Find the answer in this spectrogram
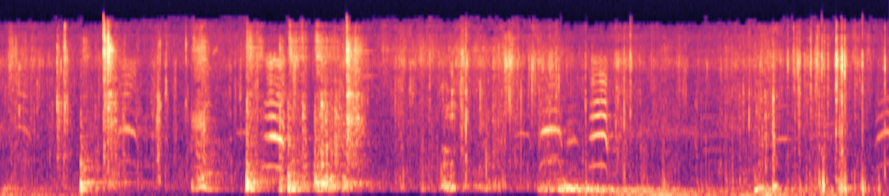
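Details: Several common ravens at a boar feeding site, calling with haa food calls that recruit other ravens. Repeated hoarse, arched, harmonic calls overlap irregularly over steady low rumbling background noise.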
